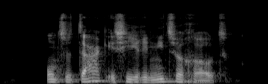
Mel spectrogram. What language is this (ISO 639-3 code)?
nld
